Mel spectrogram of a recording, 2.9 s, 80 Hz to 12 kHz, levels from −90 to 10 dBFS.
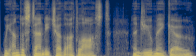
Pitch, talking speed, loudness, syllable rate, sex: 105 Hz, 205 wpm, -16 LUFS, 5.1 syllables/s, male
